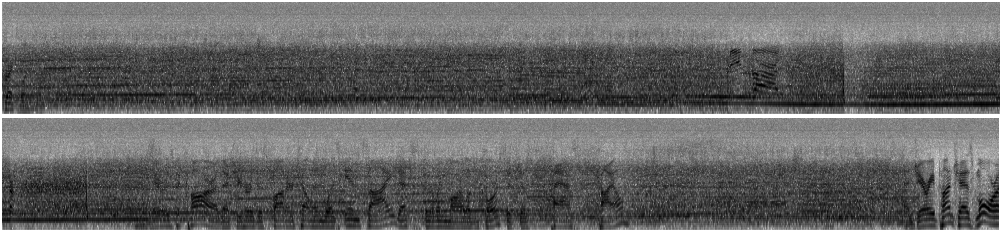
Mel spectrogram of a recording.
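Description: A race car engine roars loudly at high speed from inside the car.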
